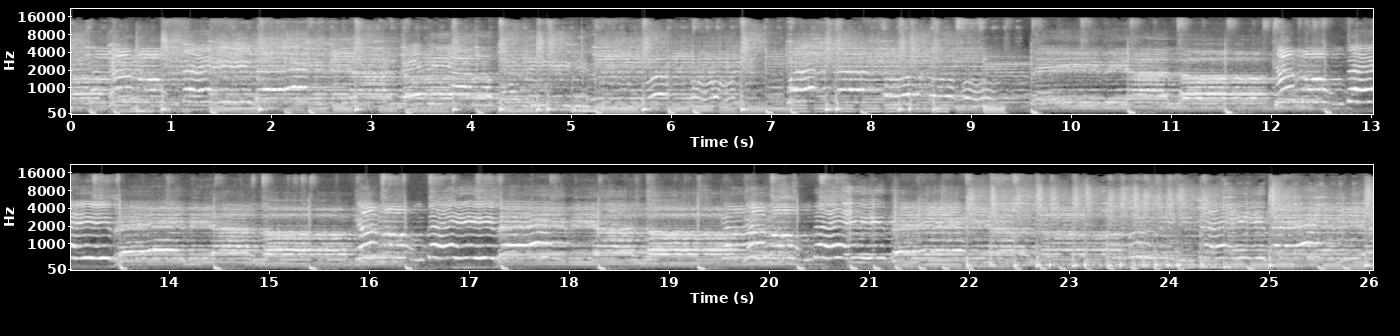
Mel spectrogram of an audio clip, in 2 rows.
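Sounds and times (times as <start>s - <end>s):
woman singing lead: 0.0s - 9.8s, 11.9s - 14.8s, 15.8s - 18.4s, 19.2s - 26.0s
backing vocal harmonies: 0.0s - 26.0s
steady drum beat: 0.0s - 26.0s.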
